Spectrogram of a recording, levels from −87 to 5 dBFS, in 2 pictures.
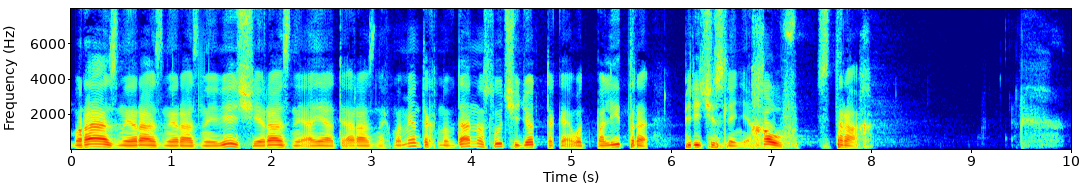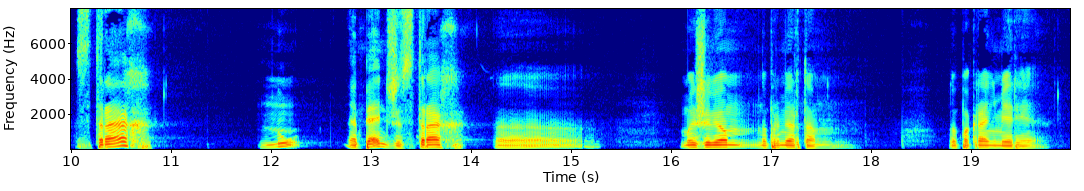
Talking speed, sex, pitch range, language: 100 wpm, male, 100-120 Hz, Russian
